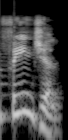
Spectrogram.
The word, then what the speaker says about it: Fengal: into the topic Cyclone fangle so Cyclone fangle otherwise it is usually pronounced as a cyclone Fel so Cyclone Fel was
